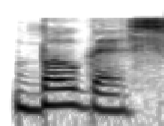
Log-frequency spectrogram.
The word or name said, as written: bogusness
